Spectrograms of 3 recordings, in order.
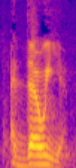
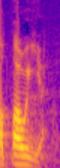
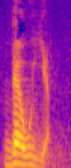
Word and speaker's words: الطاوية: اليوم سنتحدث إن شاء الله عن الداوية، أو كما هي مشهورة الطاوية، لكن الأدق أن تلفظ بالدال داوية، وتكتب بالتائية، وكثيرون يرفضونها بالطاوية، لا بأس.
